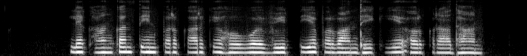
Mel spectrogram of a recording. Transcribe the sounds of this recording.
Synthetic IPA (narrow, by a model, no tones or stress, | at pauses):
lekʰaːŋkənt̪iːnpɾəkaːɾkeɦoweʋiːɾt̪ijəpəɾʋaːnd̪ʱeːkijeɔːɾkɾaːd̪ʱaːn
